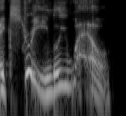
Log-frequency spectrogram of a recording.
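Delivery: small radio-announcer voice. Repeating how the other speaker just said a phrase: imitating a little radio voice. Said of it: "the little radio voice I do sometimes".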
